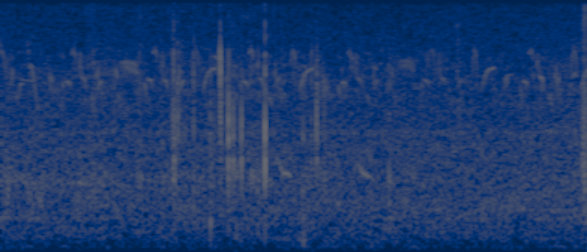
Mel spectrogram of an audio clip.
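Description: Near silence: faint outdoor ambience with small birds chirping over and over, and a few short clicks about two seconds in.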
